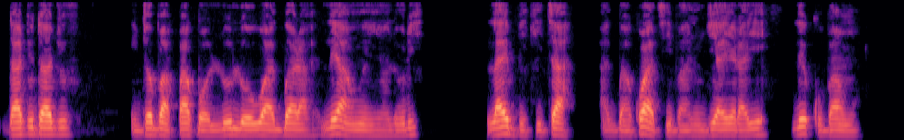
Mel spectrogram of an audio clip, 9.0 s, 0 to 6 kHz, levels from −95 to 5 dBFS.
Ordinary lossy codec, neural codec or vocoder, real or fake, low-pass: none; none; real; 5.4 kHz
